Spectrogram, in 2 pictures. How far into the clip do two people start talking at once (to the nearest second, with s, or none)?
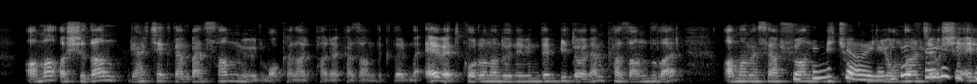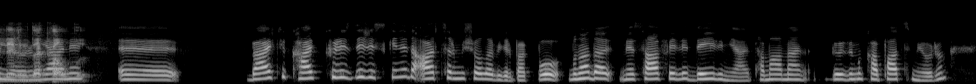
8 s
